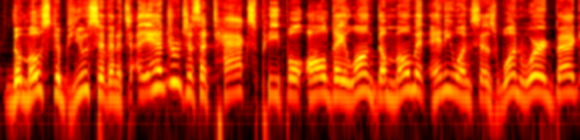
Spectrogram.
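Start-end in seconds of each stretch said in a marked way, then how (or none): none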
